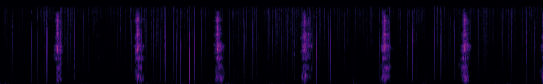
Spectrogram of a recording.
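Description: Clock ticking steadily, about once a second, each tick sharp and bright, with fainter small clicks between the ticks.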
